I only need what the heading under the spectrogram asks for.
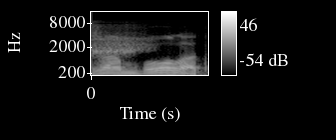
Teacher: на О небольшое ударение. Не сильно выражено.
